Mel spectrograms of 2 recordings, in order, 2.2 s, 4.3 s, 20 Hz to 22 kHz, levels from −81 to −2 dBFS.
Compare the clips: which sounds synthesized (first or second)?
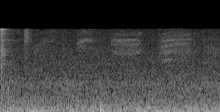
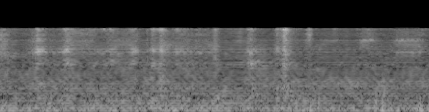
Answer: second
